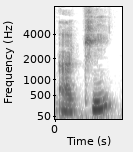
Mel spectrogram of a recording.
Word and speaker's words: acquit: par acquis de conscience donc on prononce euh il ils ont la même prononciation à qui a qui mais ici avec s ici avec T pour les bourré.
